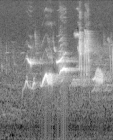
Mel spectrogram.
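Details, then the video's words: Common blackbird giving a short run of fluted, warbling notes that rise and fall, followed by a higher squeaky flourish and a softer closing note, in an otherwise quiet setting. "Kos / Common blackbird / Turdus merula"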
